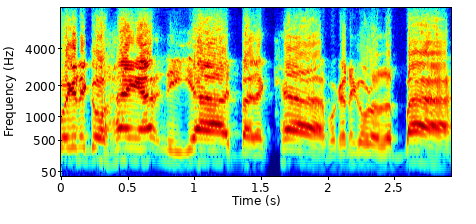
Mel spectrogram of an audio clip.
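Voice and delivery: put-on Boston accent with dropped r's. Talking about Boston, doing lines in a Boston accent. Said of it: "Boston is crazy".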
